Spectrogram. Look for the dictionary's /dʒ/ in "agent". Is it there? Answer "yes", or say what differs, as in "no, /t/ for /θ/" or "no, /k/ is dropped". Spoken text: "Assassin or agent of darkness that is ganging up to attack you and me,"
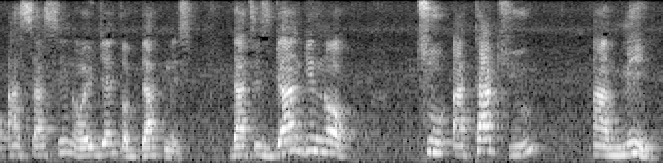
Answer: yes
